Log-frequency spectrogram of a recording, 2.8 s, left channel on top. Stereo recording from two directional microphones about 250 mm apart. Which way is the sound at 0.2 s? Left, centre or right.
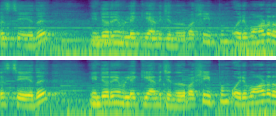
Right.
